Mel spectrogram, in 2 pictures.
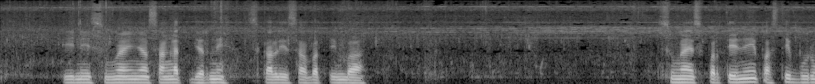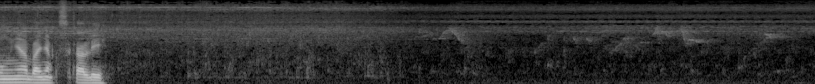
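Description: A shallow stream trickles gently over stones.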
